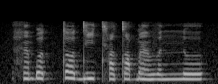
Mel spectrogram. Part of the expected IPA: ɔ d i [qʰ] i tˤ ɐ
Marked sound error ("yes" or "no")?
yes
